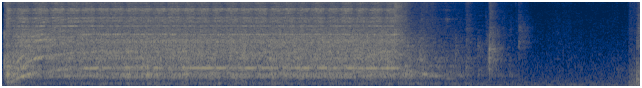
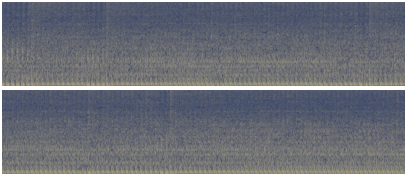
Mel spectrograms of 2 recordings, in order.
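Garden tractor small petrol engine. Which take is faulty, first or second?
first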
